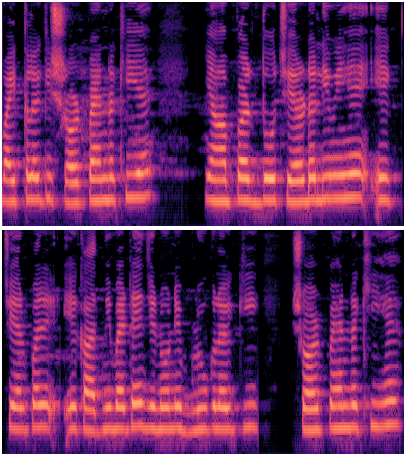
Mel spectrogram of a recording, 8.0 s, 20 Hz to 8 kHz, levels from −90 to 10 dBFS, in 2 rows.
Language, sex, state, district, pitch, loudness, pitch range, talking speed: Hindi, female, Delhi, New Delhi, 265 Hz, -15 LUFS, 255-275 Hz, 215 wpm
